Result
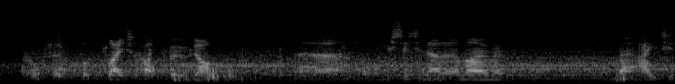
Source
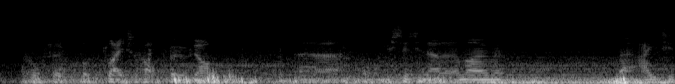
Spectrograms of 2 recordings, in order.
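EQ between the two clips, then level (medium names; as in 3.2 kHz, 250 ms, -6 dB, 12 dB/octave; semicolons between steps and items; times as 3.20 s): high-pass 720 Hz 24 dB/octave; +6.5 dB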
